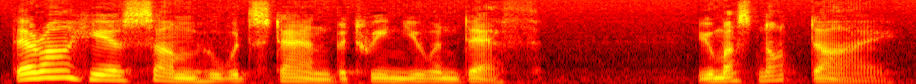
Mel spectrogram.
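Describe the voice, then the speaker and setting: A man's voice: medium pitch, sing-song, measured pace, a little mellow, highs cut off. A man playing a grave, protective, fatherly older doctor in an audiobook, pleading solemnly in archaic, formal phrases. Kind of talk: dramatic audiobook character reading.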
